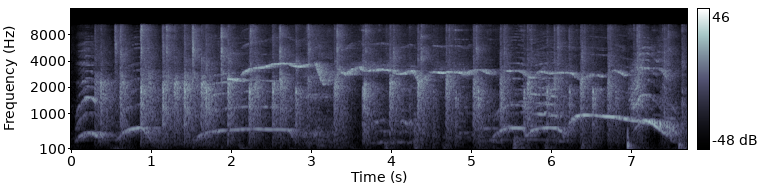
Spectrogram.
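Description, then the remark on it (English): A comedy club audience claps at the host's request, steadily for several seconds in a dense, loud wash of hand claps, with whoops and voices rising and falling over the applause. “That's the clap that I was looking for.”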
